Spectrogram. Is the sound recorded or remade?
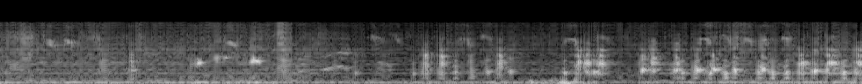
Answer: remade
